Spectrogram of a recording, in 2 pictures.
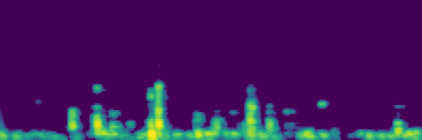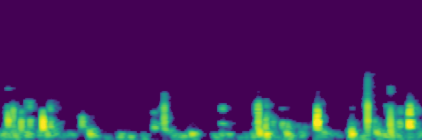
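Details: Adult woman's belly while digesting oats: bursts of gurgling and bubbling abdominal rumbles close together, with brief quiet gaps. Ordinary bowel sounds of digestion.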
